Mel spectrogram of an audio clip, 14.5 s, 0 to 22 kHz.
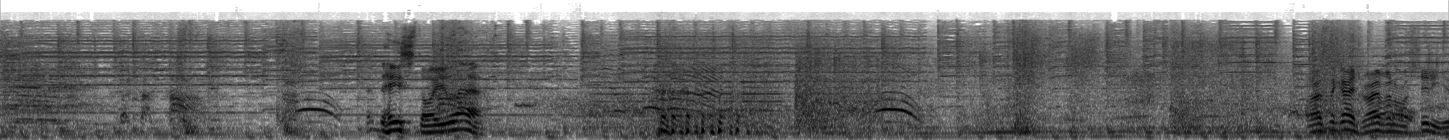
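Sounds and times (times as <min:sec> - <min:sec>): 
laughter: 0:00.0 - 0:14.4
road rumble: 0:00.0 - 0:14.4
shouting voices: 0:00.0 - 0:14.4
heavy thuds and crashing bangs of limo being kicked from inside: 0:00.7 - 0:14.4
speech: 0:03.8 - 0:05.0, 0:06.6 - 0:07.0, 0:13.2 - 0:14.4.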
